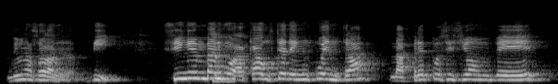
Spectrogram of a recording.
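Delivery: normal talking voice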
